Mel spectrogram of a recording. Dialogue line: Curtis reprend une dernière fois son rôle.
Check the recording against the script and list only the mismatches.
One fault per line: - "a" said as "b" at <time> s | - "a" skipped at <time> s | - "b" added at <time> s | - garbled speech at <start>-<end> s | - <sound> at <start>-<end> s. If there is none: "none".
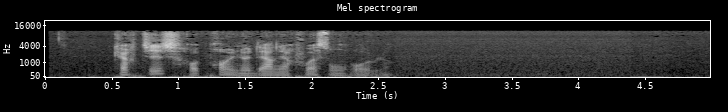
none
